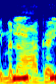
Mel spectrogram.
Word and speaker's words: Imanaga: And I would look at Imanaga, and I'm not sure if I'm pronouncing it correctly. – Yeah, Imanaga, yep.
